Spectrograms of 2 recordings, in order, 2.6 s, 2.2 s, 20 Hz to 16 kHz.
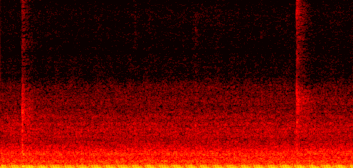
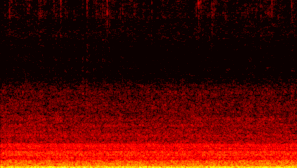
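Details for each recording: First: Secondhand Master diesel radiant heater, first start after purchase: steady blower hum with an even low pulse about 2.5 per second, no igniter heard and no burner roar catching; heater does not ignite, cause unknown. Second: Master radiant heater labelled kerosene-only, running on diesel after starting first try from bone dry: a steady, even, quiet low roar with no sputter or surging. The heater is burning cleanly and running normally.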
